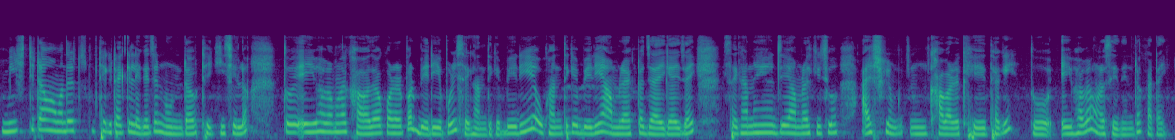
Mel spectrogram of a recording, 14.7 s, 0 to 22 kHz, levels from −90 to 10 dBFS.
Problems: background sounds at intervals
